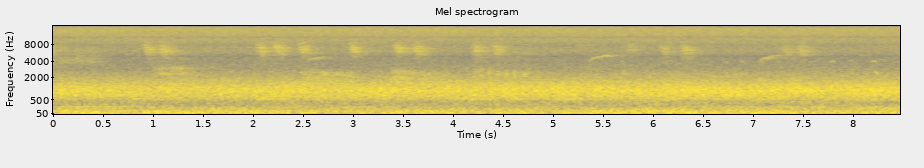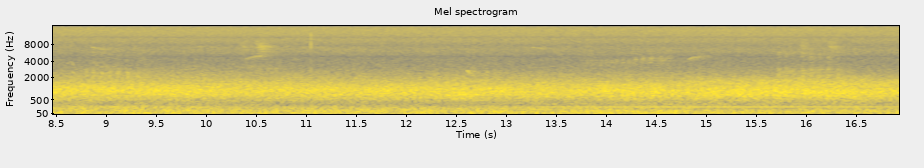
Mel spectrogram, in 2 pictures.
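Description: Rural outdoor ambience: a steady low rumble and hiss, with small birds giving short high chirps and calls scattered throughout. A faint steady hum comes in about three-quarters of the way through.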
